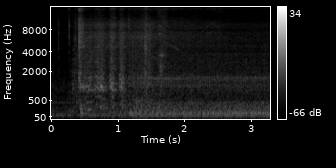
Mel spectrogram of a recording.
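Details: Toyota Hilux diesel that would not start, IVMS switch modified: short crank catches within half a second and settles into a steady, even idle; it now starts and runs normally.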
